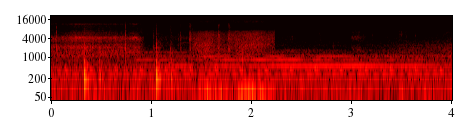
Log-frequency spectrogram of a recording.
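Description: Paper rustles as a letter is picked up.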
